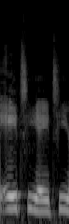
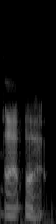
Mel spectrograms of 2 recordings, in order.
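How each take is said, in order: First: A T A T said letter by letter; spelled-out letters. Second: At at said as two short words. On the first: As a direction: say A T A T as four separate letter names. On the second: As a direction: rhyme both halves of at at with cat. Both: Shown as a demonstration. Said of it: "do you say A T A T or at at".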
